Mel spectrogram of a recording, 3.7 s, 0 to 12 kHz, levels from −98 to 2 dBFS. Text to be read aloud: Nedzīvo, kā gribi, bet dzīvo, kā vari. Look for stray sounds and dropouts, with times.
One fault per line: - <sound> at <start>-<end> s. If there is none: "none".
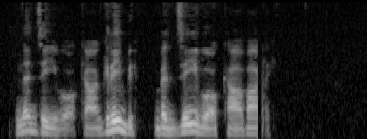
- dropout at 2.6-2.6 s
